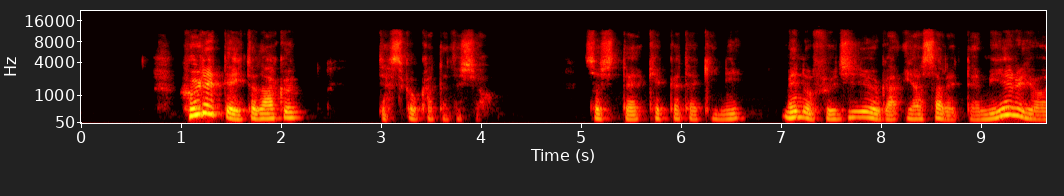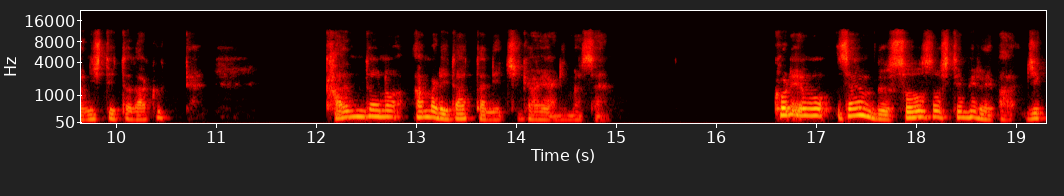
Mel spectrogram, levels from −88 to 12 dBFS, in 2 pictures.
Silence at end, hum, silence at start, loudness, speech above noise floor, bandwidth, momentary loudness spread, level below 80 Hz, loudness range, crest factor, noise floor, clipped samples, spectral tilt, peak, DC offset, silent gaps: 0 s; none; 0.75 s; -28 LUFS; 62 dB; 12.5 kHz; 14 LU; -74 dBFS; 11 LU; 22 dB; -89 dBFS; under 0.1%; -5 dB/octave; -6 dBFS; under 0.1%; none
